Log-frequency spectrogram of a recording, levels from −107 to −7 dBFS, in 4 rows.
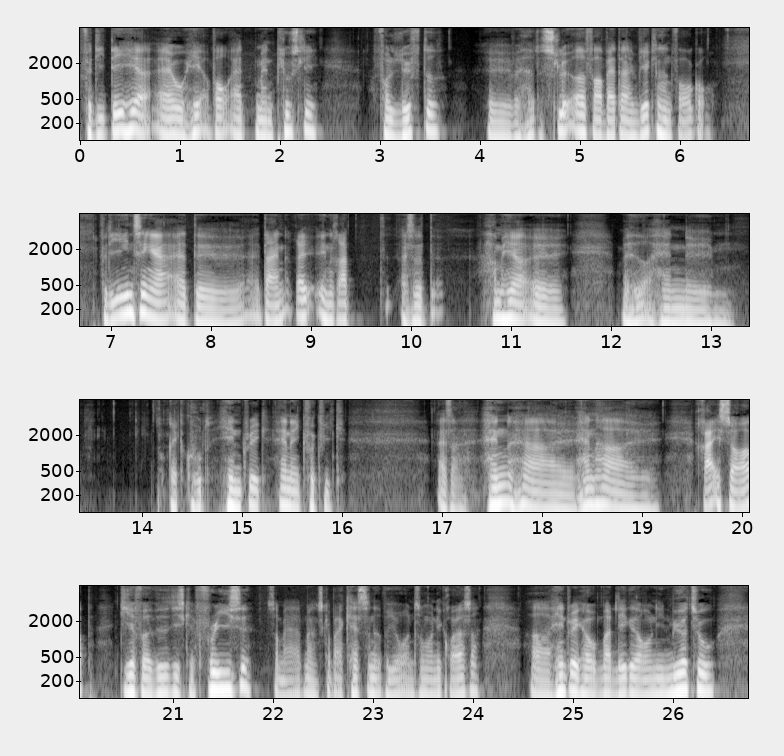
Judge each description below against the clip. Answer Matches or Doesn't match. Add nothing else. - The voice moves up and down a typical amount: Matches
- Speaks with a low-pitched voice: Matches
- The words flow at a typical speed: Matches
